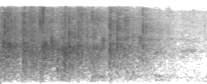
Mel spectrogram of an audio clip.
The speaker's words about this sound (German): Einen großartigen Applaus für unseren netten Freiwilligen.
